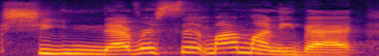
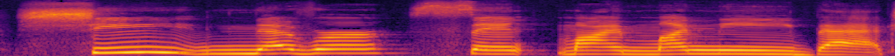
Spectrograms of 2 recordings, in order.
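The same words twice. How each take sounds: First: Said in the usual way. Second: She never sent my money back, dragged out slowly word by word; slow emphatic stress. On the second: Real, not acted. Telling her viewers about the unpaid deposit, slow and emphatic. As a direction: spell out each word slowly, starting on "she".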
